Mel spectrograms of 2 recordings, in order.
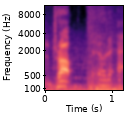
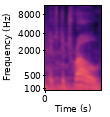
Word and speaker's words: Detrop: What is it, Detrop? Actually, it's Detrow, sir. The P is silent.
